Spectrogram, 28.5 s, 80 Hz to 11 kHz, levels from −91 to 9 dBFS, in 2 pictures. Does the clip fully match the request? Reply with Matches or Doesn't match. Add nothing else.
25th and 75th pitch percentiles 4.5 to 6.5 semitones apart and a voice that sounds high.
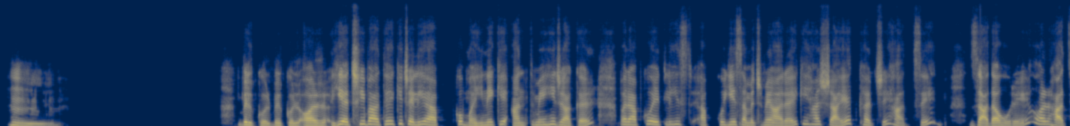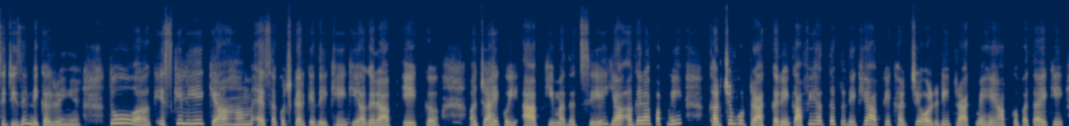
Matches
